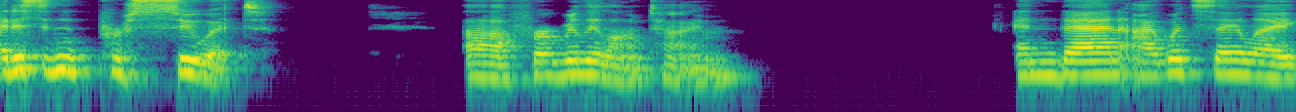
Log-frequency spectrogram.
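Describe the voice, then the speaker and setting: A woman with a Spanish accent speaks at a fairly slow pace, leaving long, frequent pauses. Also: medium pitch for a woman, ordinary pitch variation. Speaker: actor. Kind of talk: casual interview conversation.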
